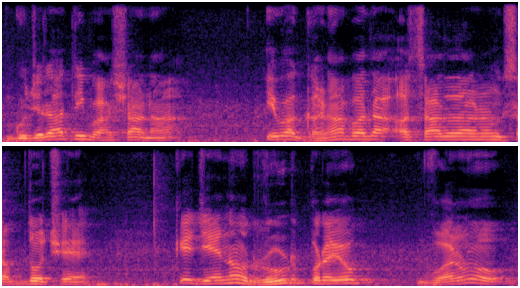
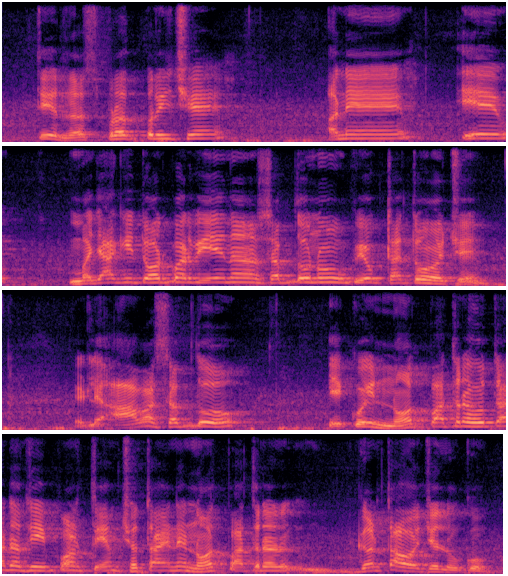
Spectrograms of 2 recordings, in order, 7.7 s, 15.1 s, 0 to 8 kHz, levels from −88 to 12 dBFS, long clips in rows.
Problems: constant background noise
